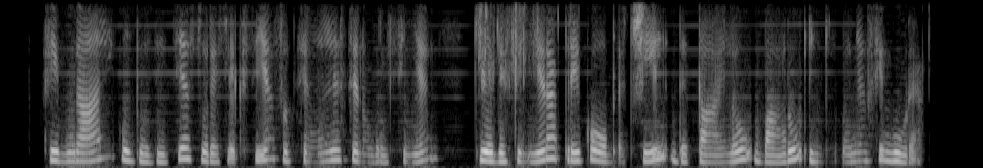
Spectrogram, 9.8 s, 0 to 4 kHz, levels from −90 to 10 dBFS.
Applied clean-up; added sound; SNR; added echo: neural separator model SepFormer WHAM!.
